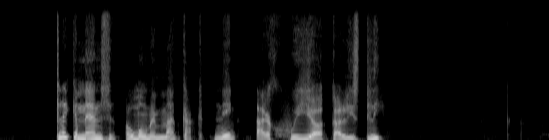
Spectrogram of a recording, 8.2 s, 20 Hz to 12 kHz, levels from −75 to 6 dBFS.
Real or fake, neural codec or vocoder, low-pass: fake; codec, 16 kHz in and 24 kHz out, 0.4 kbps, LongCat-Audio-Codec, four codebook decoder; 10.8 kHz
